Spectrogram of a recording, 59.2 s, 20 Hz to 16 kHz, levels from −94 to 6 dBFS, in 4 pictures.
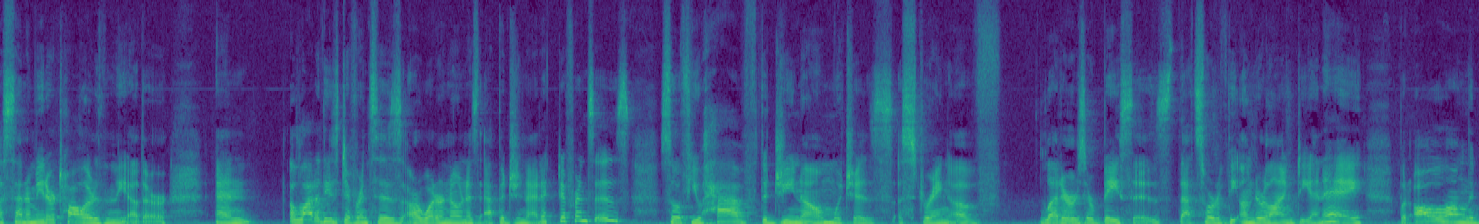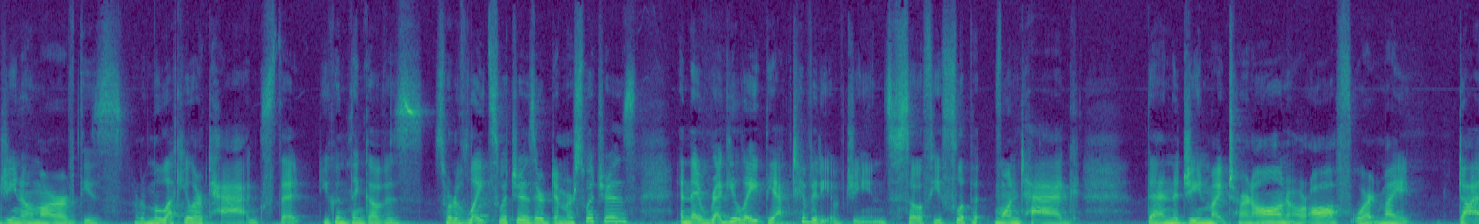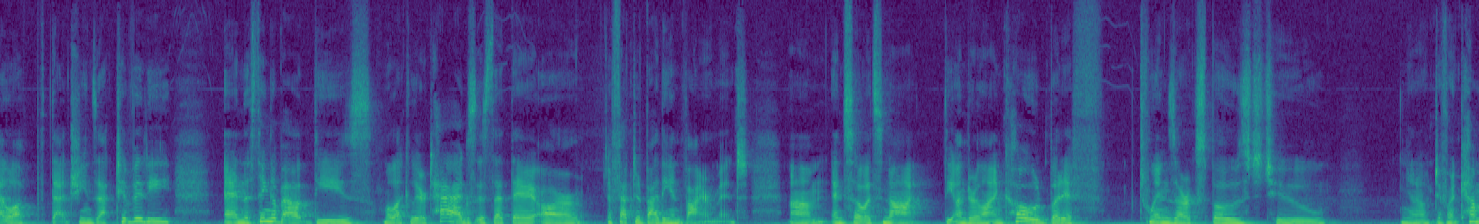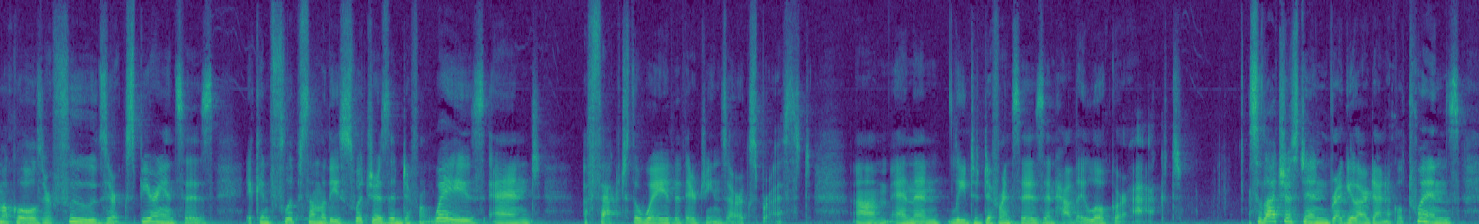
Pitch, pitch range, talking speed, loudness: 165 Hz, 155-185 Hz, 170 wpm, -23 LUFS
